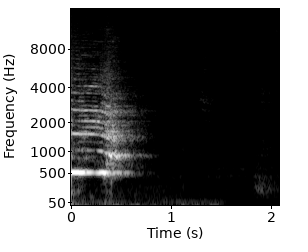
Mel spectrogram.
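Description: A man's voice letting out a held, pitched shout or drawn-out syllable that dies away within the first second, followed by near silence with a faint soft sound near the end.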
